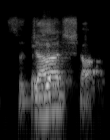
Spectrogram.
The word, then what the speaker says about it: Sajad Shah: It's like Saja or Sajad. Sajad Shah. Sajad Shah.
